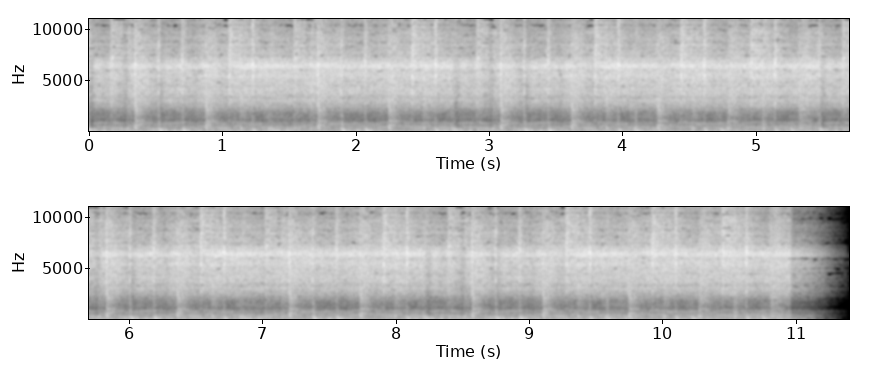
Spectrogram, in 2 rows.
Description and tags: Nu Metal - Drum N Bass Loop
percussion-loop, metal, 175, Nu-metal, break, bpm, percs, drum-loop, DnB, breakbeat, groovy, Drum-n-Bass, loop, guitar, amen, loops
